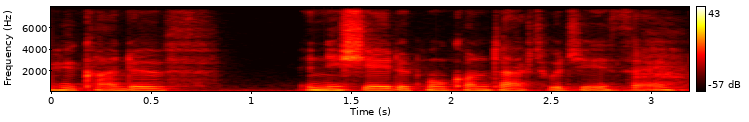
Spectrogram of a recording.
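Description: A woman at a medium pitch sounds somewhat breathy, with monotone, flat intonation. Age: 30s. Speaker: podcast host. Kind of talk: interview. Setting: guest's living room.

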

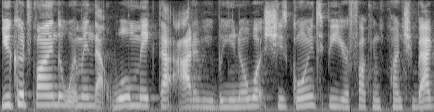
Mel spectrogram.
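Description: A woman speaks in an ordinary speaking voice. Her pitch is medium and her intonation is lively. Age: 30s. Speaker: podcast guest. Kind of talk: casual chat.

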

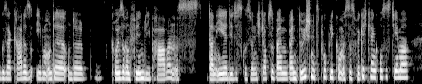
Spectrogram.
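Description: A woman speaks at a very fast pace in a medium pitch, her intonation fairly even. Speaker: podcast host. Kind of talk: casual chat. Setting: video call. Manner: nervous when hosting.

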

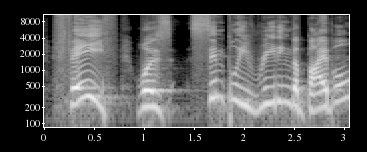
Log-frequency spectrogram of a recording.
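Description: Lively intonation marks this man's speech in an American accent. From Korean American community, US. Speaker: pastor. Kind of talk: sermon. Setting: church. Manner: halting, frequent repetitions.

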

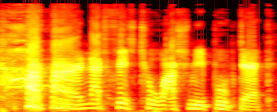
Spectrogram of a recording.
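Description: Putting on a character voice, a man speaks at a fairly slow pace and fairly high pitch in a very clean recording, silent background. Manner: mocking, taunting.

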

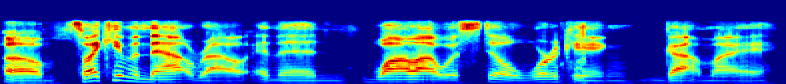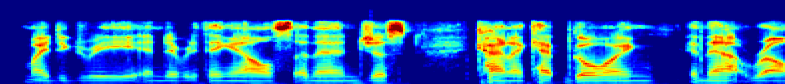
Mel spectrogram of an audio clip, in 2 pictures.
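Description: A man with an American accent and an ordinary speaking voice talks at a fairly slow pace in a fairly low pitch with fairly even intonation. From US Midwest. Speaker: librarian. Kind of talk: casual interview.

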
